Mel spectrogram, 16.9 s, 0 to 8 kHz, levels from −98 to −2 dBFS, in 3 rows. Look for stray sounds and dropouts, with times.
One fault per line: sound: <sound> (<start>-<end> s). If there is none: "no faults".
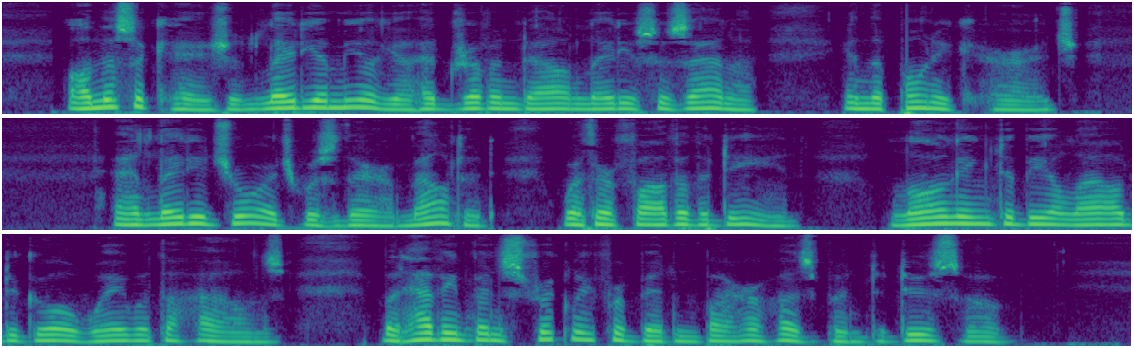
no faults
